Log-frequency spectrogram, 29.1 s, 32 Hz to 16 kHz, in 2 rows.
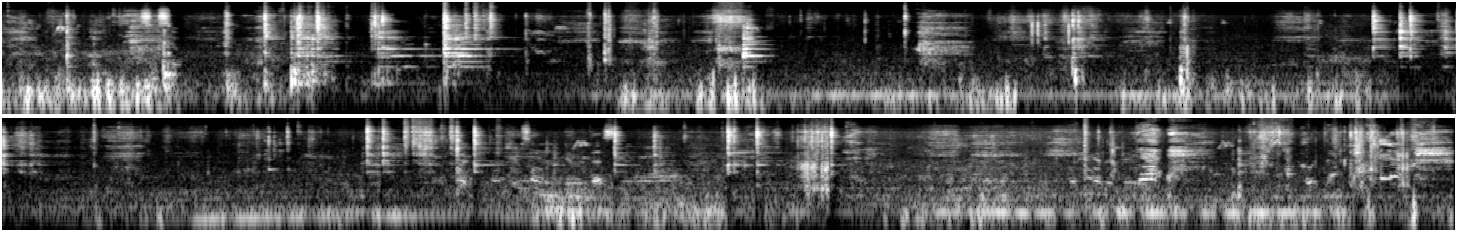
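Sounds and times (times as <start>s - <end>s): metal tools clinking: 2.2s - 6.6s, 13.6s - 16.0s, 16.9s - 29.0s.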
